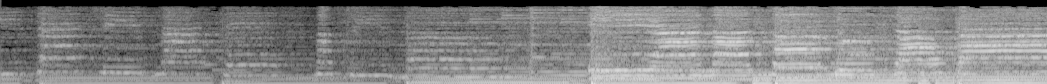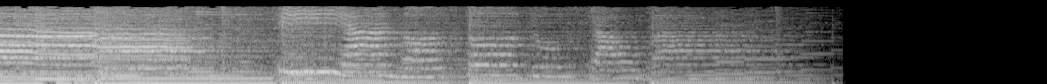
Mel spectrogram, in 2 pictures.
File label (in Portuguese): Natal Para Criança Masculino; Telemensagens; Natal e Ano novo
